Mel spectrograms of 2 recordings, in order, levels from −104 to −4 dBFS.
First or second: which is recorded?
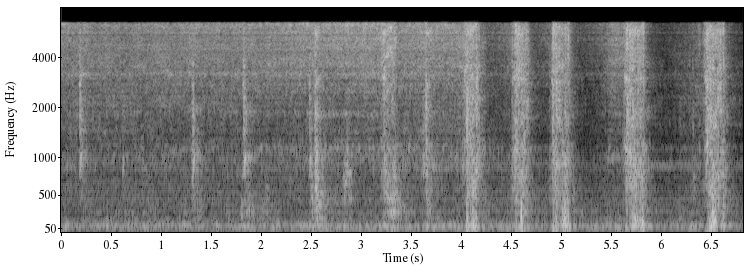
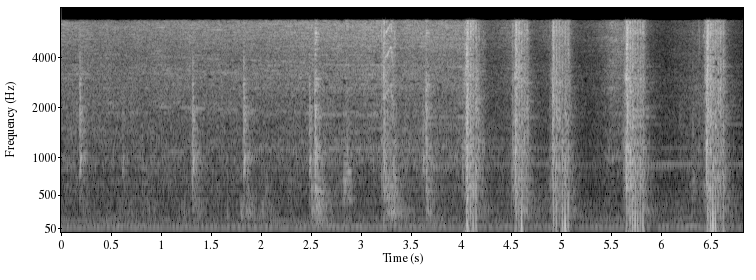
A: second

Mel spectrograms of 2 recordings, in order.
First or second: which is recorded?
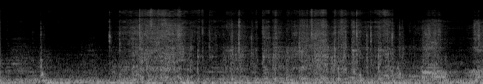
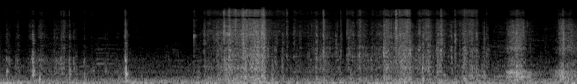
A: second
